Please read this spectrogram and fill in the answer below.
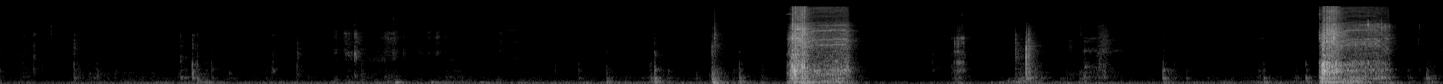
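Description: Cordless drill driver with a 10mm socket running in two short bursts, about eight and thirteen seconds in, undoing bolts on a Honda clone four-stroke engine, with small clicks and knocks of tool and parts between.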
